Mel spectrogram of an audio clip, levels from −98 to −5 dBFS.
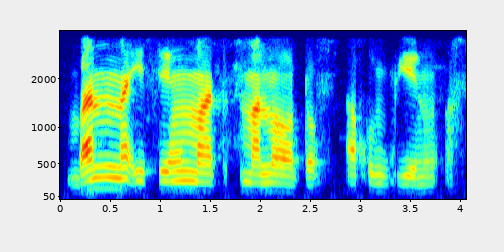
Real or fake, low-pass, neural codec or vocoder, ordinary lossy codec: real; 3.6 kHz; none; none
